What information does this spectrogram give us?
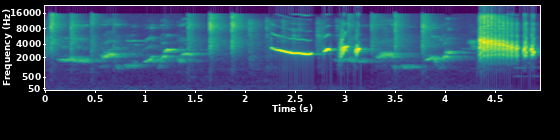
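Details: White-rumped shama spurred into fight-singing: soft warbled notes, then a loud clear down-slurred whistle, a few sharp chips and a harsh rattling burst at the end.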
